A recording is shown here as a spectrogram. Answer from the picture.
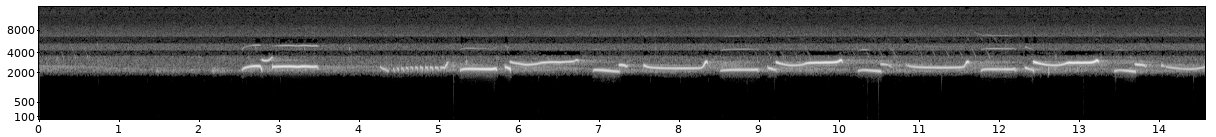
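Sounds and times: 
grey plover calling: 0:02.6 - 0:03.5, 0:05.0 - 0:14.5.

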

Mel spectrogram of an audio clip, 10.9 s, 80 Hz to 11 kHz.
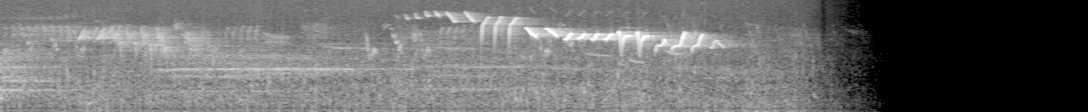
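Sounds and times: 
willow warbler singing: 0:00.0 - 0:08.2
background hiss: 0:00.0 - 0:08.6.

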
